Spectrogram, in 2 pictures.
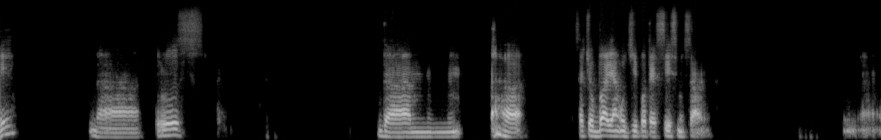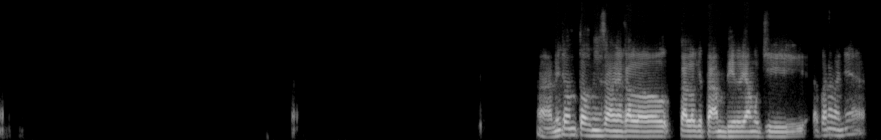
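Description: A man speaks calmly over an online call, pausing often.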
